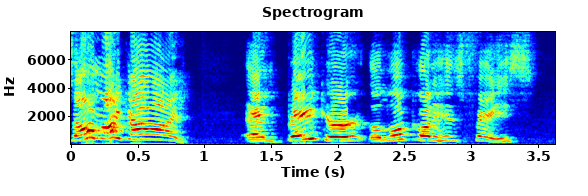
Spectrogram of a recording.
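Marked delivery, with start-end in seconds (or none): 0.0-0.9 shrieked, piercing, high, loud scream. Retelling how a cast member reacted to a scooter through the photo: imitating a scream. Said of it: "The cast member screams".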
